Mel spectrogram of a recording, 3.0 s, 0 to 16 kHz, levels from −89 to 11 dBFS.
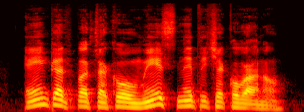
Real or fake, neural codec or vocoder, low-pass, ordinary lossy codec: fake; codec, 44.1 kHz, 3.4 kbps, Pupu-Codec; 14.4 kHz; none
